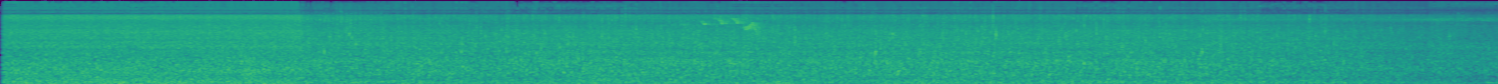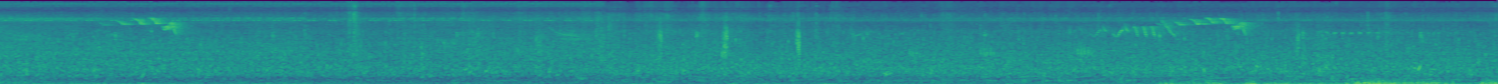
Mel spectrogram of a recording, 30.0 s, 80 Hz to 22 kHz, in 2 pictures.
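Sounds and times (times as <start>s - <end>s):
stream flowing over rocks: 0.0s - 29.9s.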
